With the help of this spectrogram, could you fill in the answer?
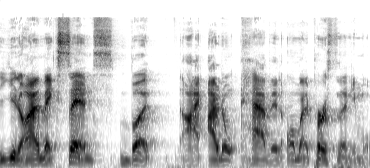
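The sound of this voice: A raspy voice with a bright, sharp tone, ordinary pitch variation and a moderate pace. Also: man, low pitch for a man.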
